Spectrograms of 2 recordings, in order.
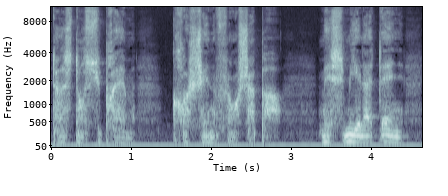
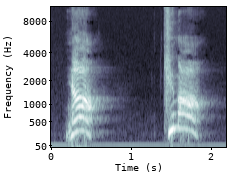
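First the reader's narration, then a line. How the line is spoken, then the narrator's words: Broken-voiced shout. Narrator (French): cria Crochet d'une voix cassée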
